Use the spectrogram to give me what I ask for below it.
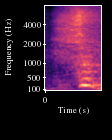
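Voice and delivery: loud, high imitated whoosh of a door; door slam whoosh. Telling how the door slammed, a loud imitated whoosh. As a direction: make the sound of the door bursting open.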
